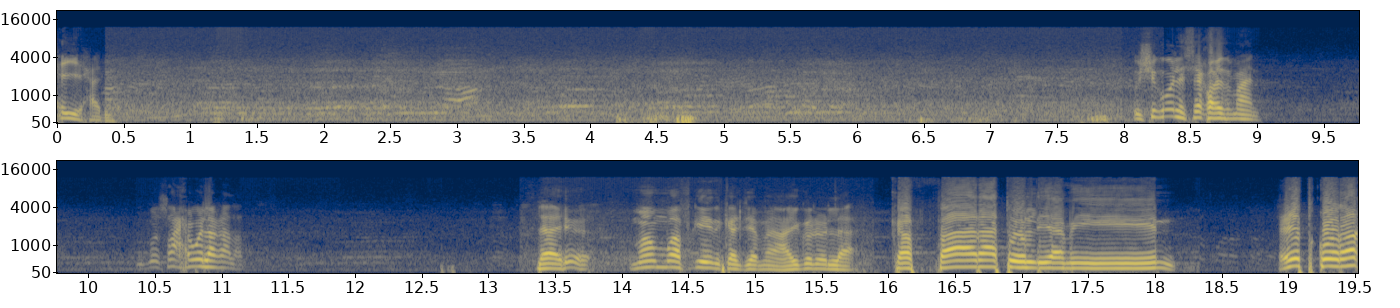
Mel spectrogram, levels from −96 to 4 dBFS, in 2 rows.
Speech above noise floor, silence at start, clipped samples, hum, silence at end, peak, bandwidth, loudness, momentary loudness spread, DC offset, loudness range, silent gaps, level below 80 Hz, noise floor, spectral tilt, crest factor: 38 dB; 0 s; under 0.1%; none; 0 s; 0 dBFS; 12 kHz; -15 LUFS; 23 LU; under 0.1%; 17 LU; none; -38 dBFS; -52 dBFS; -6.5 dB/octave; 18 dB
